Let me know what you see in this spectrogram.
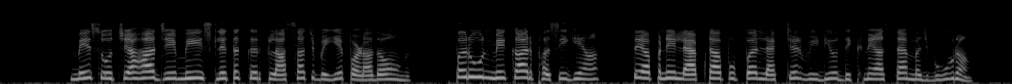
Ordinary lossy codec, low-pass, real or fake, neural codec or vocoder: none; 7.2 kHz; real; none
